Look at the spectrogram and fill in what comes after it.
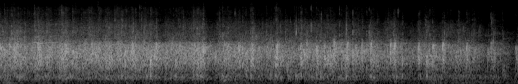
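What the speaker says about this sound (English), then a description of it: "So I want to give a big round of applause for all teachers and mentors, but most Misono Allen in particular." Steady, full applause from a conference audience at a web design talk, a dense wash of clapping sustained at an even level throughout and tapering slightly at the end, with no voices over it.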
